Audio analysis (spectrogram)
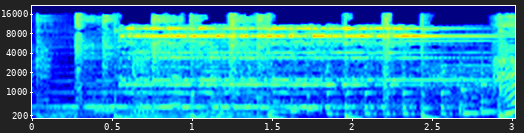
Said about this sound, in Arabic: بس لانه عم بيرن الهاتف واكيد آه، جدوا حدوا عليه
